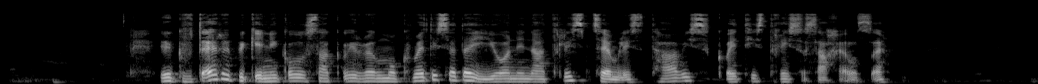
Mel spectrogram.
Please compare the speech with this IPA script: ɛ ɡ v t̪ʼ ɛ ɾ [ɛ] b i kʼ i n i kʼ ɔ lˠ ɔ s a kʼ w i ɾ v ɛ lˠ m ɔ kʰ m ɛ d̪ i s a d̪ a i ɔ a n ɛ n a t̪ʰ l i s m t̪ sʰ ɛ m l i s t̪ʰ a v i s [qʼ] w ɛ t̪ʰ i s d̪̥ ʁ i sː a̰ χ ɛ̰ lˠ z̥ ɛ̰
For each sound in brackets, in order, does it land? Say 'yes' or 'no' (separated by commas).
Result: yes, no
